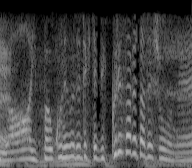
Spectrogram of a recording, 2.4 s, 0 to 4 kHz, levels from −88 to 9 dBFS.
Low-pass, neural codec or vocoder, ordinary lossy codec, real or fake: 3.6 kHz; none; AAC, 24 kbps; real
